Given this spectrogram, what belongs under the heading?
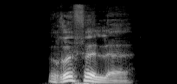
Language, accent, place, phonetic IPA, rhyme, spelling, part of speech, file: German, Germany, Berlin, [ˈʁʏfələ], -ʏfələ, rüffele, verb, De-rüffele.ogg
- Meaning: inflection of rüffeln: 1. first-person singular present 2. first/third-person singular subjunctive I 3. singular imperative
